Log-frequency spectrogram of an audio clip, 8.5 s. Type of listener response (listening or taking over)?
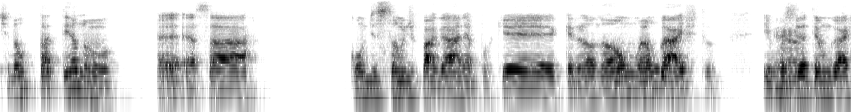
listening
